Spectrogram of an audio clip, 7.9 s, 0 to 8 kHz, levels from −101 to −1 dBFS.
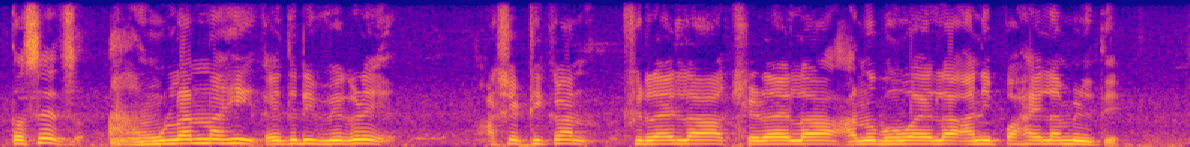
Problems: none marked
